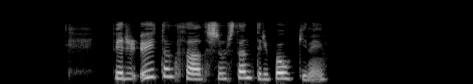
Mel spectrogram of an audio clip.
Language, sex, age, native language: Icelandic, female, 20-29, Icelandic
